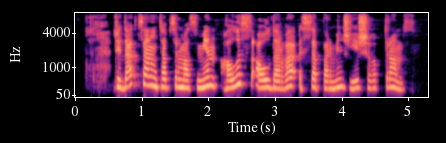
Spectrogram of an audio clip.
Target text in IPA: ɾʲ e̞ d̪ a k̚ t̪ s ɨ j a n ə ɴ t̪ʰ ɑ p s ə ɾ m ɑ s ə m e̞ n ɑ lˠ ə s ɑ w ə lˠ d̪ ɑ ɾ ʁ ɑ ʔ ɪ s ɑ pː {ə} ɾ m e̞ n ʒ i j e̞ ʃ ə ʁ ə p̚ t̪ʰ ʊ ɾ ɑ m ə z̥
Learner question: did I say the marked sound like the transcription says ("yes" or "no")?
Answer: no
